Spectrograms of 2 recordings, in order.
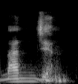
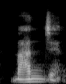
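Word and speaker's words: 南泉: 어 근데 저 마조 스님의 제자 중에 저 남전 스님을 중국에서는 저 남전을 한문으로 저렇게 쓰고 발음을 난젠이라고 발음해. 난젠 난젠 이게 이제 우리나라 사람이 듣기에는 난젠 난젠 난젠 남잔 남잔 이렇게 돼 있다고 이제 하는 거죠.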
